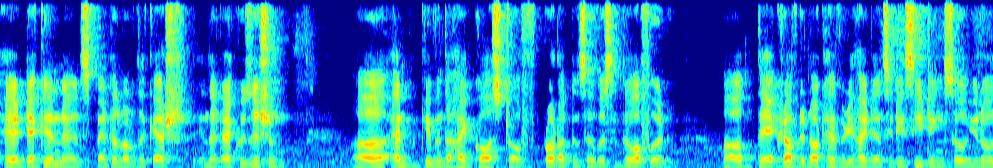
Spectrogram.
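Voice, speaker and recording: A middle-aged man from India with an educated Indian English accent, reminiscing in a conversational monologue with measured, hesitant phrasing. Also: lowish voice, a little hiss or hum. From Calcutta, India. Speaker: podcast host, aviation commentator.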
